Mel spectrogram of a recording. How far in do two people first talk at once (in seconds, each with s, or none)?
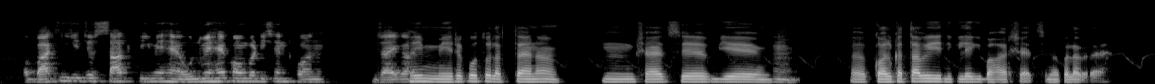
none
